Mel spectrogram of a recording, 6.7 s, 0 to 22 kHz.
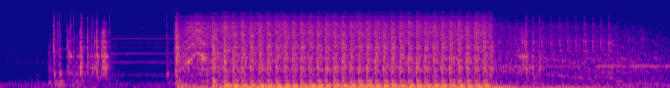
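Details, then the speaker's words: Engine held in clear-flood mode (pedal floored) cranked by the NovSight G5 6000A jump starter in a torture test: a couple of clicks, then strong, regular cranking about four beats a second, never catches; healthy cranking. "This vehicle does have clear clear flood mode. So I'm going to put the gas pedal all the way to the floor. So it's not going to start. It's just going to crank."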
